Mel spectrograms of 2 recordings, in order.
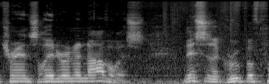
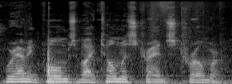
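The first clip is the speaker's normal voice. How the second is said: normal talking voice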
